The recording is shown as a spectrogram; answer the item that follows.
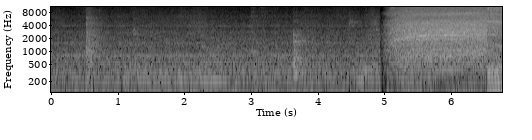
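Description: A power drill driving screws: quiet room tone with a couple of faint knocks, then a loud, close, steady whirring burst of under two seconds near the end.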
